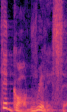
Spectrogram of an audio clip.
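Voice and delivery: soft, clever-sounding put-on English accent. Acting out a liar's question in a put-on English accent. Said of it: "he says it with that English accent".

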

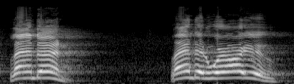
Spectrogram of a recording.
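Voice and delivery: very high-pitched, loud yell. A parent searching the house for their child, retelling yelling his name. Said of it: "we're yelling their name".

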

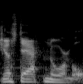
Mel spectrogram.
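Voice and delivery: under-the-breath clenched-teeth mutter. A half-orc pulls up a chair beside the players and smiles, through clenched teeth. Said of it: "he says through clenched teeth".

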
